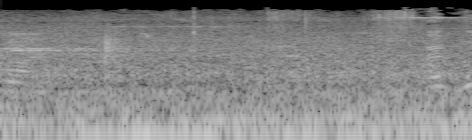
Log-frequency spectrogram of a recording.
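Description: Outdoor urban ambience: a steady low traffic rumble with faint voices of passers-by.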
